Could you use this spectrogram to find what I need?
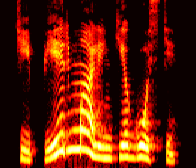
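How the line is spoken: Plain. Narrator (Russian): сказала фея С

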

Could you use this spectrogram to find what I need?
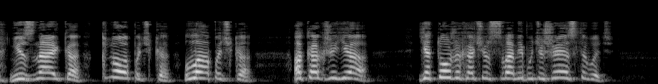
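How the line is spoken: Shouting. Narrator (Russian): закричал

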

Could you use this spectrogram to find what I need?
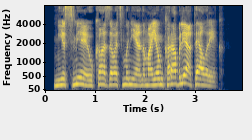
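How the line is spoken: Growled. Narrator (Russian): прорычал Шейн

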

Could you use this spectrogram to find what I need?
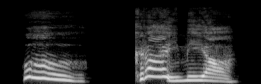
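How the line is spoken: Exclaimed. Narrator (Russian): воскликнула мисс Джеффри

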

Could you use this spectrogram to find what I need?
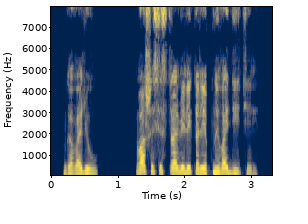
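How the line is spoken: Snorting grunt. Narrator (Russian): Игорь хмыкнул

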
